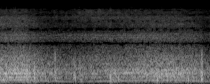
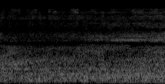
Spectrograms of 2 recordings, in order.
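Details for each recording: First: 1977 Lincoln Continental at first start, running on old oil, fuel fed from a gas can bypassing the leaking tank: revs pick up quickly and evenly, no misses or knocks; very responsive. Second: 1977 Lincoln Continental on first start, fuel fed from a can bypassing the holed tank: steady airy hiss over the idle with headlights off, stops when headlights turn on; owner suspects a vacuum leak behind there.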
